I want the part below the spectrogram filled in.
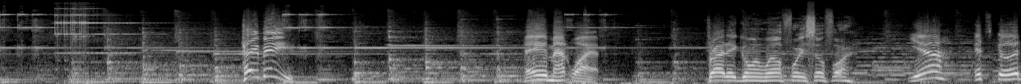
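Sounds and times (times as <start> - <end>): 
small bicycle-style bell dinging: 0.0 - 1.9, 2.7 - 7.7
speech: 0.7 - 1.5, 2.8 - 3.1, 5.3 - 6.1, 7.1 - 10.2.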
